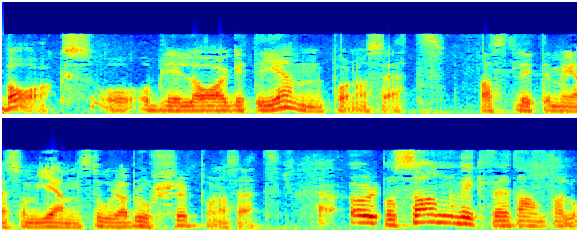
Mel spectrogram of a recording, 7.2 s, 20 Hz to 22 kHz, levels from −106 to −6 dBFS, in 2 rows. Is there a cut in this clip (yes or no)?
yes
